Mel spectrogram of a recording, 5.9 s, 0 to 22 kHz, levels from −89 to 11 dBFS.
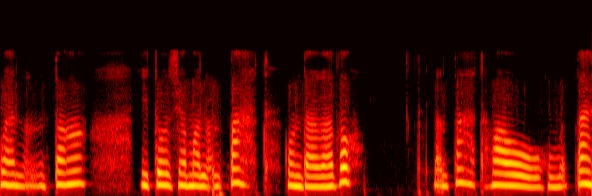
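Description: At 2.09 s, after "y tuns ya ma", VoIP packet loss concealed by the speech codec sets in. About 40 ms is lost, fitting two 20 ms frames. The decoder extends its last pitch with falling gain. The sound smears into a fading buzz or coloured noise until 2.23 s.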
